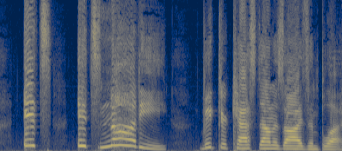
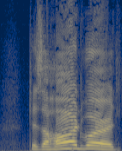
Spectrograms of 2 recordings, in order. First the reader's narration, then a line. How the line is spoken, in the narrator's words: said Lugui sadly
